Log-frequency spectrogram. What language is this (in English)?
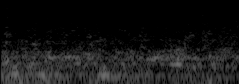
Kinyarwanda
